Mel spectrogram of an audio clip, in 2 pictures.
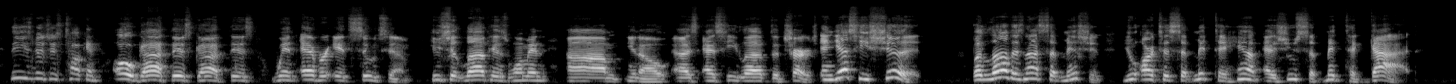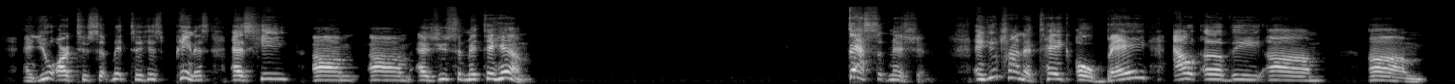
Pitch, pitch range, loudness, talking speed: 205 Hz, 175-235 Hz, -18 LUFS, 155 wpm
